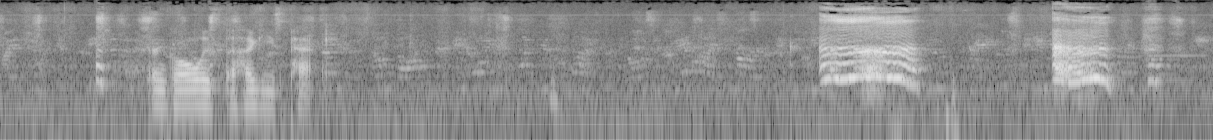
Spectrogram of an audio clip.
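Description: A baby babbles and squeals loudly up close.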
